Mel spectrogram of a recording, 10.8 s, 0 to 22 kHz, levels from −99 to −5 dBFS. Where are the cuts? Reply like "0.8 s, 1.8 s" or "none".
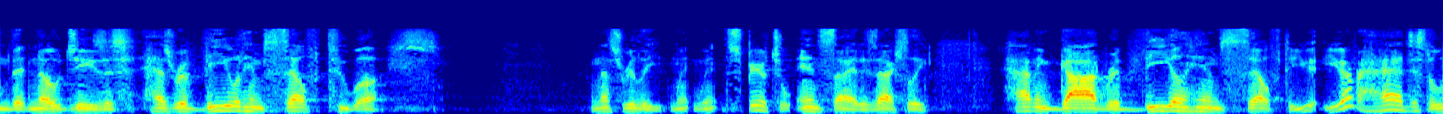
none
